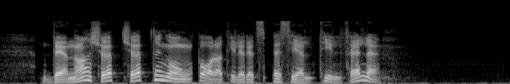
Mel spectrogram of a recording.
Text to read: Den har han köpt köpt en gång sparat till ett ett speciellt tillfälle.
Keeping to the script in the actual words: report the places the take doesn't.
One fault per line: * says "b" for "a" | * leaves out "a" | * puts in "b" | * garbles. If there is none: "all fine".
all fine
